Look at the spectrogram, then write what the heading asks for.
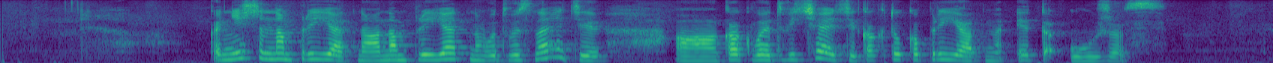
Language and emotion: Russian, neutral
